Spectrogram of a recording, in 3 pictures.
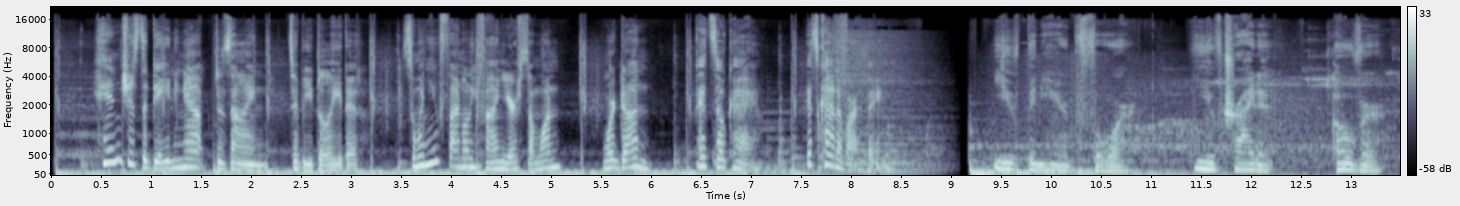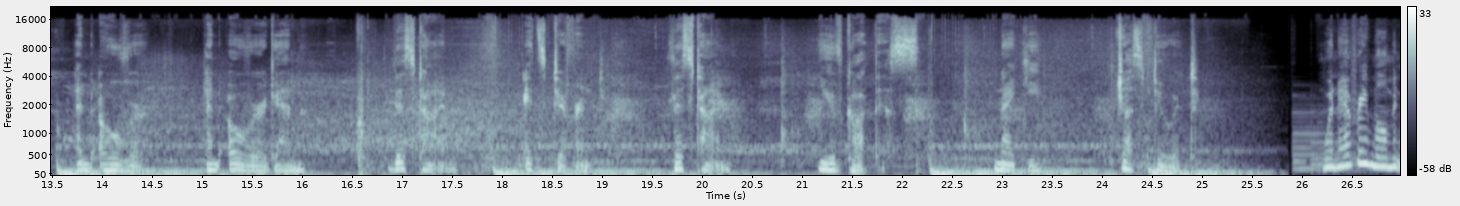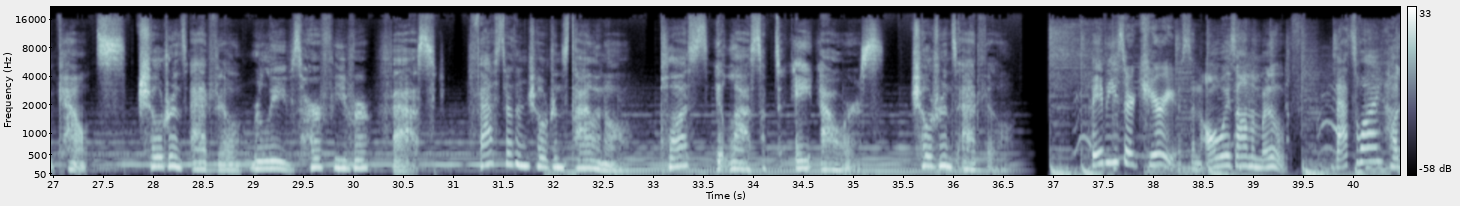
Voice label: Commercial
